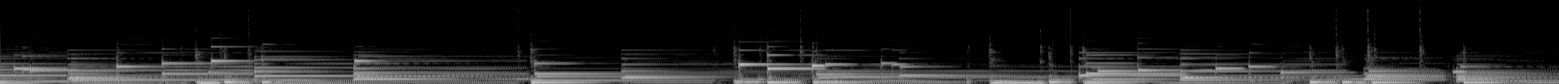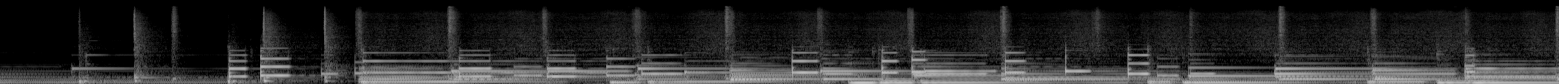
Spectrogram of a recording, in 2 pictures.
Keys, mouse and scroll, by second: 0.9-2.2 drag, 5.2-6.4 drag, 8.4 click, 9.3 click, 9.5 click, 9.7 click, 10.5-14.2 drag, 16.0 shift+middle click, 17.6 Tab, 18.1 alt+z, 19.7 middle click, 21.3 s, 24.5 KP_1, 26.1 middle click, 26.6 middle click, 27.5 middle click, 28.1 middle click, 29.7 click, 30.0-31.1 middle drag.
